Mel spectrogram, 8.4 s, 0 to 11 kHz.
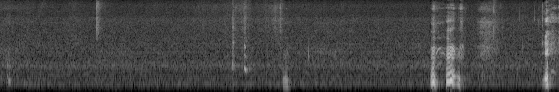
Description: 1 week old with hiccups. Super cute!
